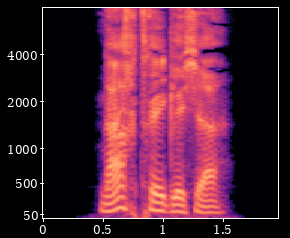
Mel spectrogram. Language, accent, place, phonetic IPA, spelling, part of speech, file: German, Germany, Berlin, [ˈnaːxˌtʁɛːklɪçɐ], nachträglicher, adjective, De-nachträglicher.ogg
- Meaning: inflection of nachträglich: 1. strong/mixed nominative masculine singular 2. strong genitive/dative feminine singular 3. strong genitive plural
